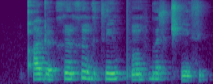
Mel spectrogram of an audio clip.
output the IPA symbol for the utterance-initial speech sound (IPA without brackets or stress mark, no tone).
qʼ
